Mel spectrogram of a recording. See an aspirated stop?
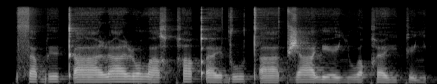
yes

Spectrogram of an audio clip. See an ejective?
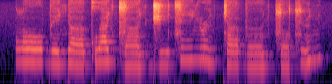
yes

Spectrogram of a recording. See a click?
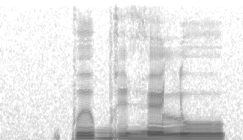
no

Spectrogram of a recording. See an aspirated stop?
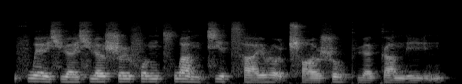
yes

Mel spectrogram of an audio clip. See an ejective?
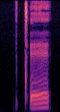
yes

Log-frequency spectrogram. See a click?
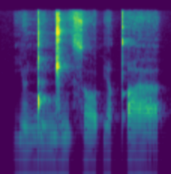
yes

